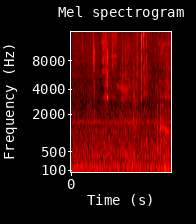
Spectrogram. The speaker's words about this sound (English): Eating apples.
